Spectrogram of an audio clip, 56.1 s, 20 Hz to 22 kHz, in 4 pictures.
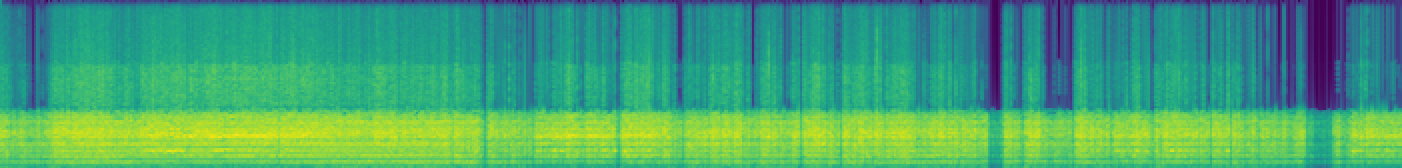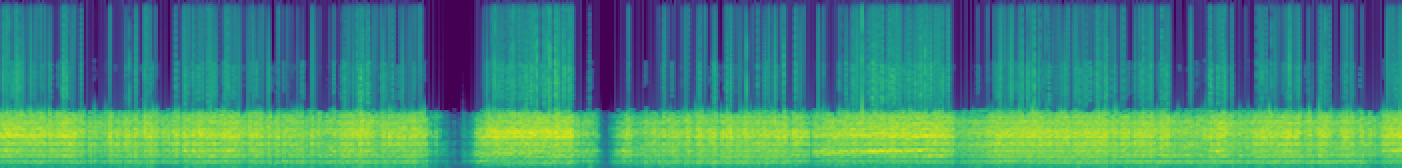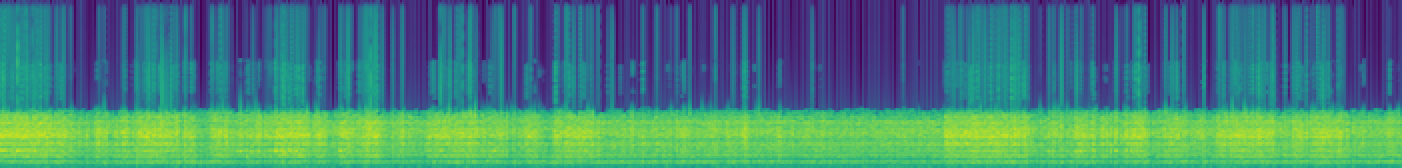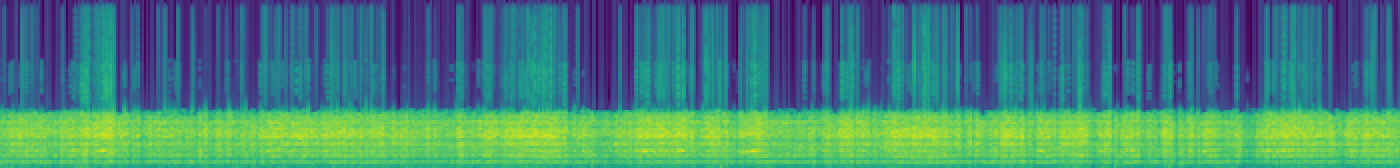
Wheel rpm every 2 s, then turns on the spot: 220, 230, 230, 220, 220, 230, 220, 220, 220, 130, 170, 190, 210, 220, 220, 220, 230, 230, 230, 220, 220, 230, 230, 230, 220, 220, 220, 220.
none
